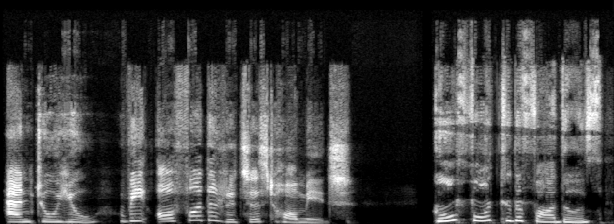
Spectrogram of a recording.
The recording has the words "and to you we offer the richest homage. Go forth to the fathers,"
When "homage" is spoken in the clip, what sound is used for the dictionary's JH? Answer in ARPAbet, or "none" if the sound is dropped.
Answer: JH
